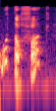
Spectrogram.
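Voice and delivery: can't believe what he just heard; high, baffled what the fuck; incredulous outburst. Real, not acted. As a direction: pitch shoots way up in disbelief. Exasperated disbelief at bad dialogue.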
